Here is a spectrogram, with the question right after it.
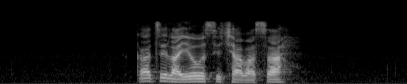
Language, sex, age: Northern Sotho, male, 26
